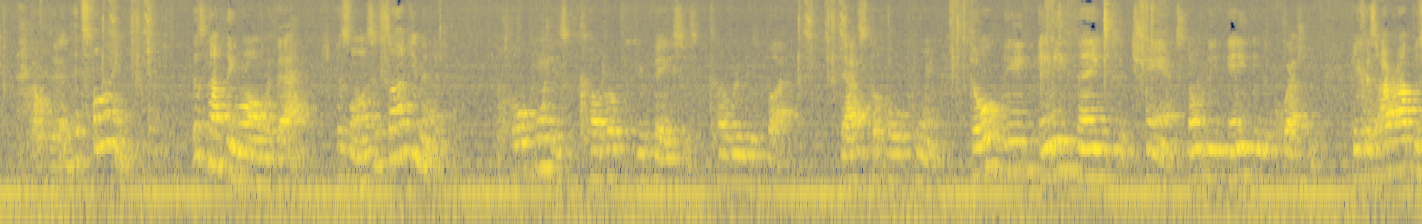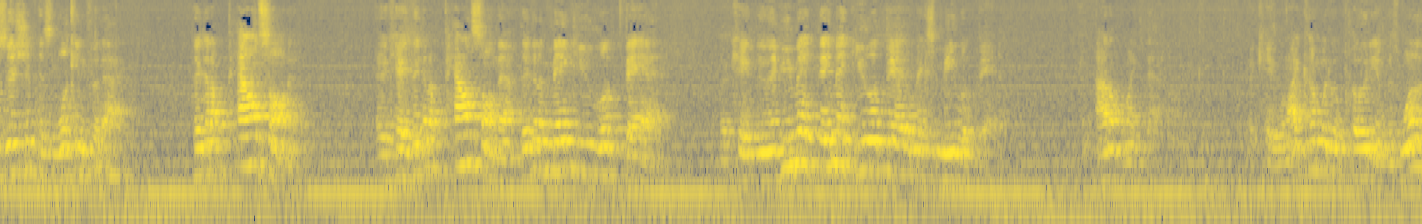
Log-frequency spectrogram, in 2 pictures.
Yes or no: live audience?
yes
